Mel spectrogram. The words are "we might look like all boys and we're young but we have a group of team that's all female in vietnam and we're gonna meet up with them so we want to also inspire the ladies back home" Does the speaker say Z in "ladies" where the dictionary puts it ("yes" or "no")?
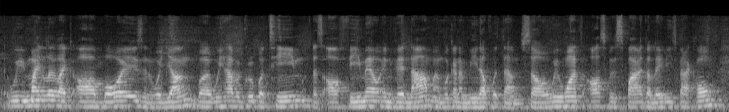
yes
